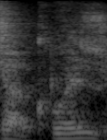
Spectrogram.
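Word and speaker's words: Jacquizz: And But Jaquiz Rogers is how do you pronounce his name? Jaquiz? that's Jaquiz yeah, Rogers?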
